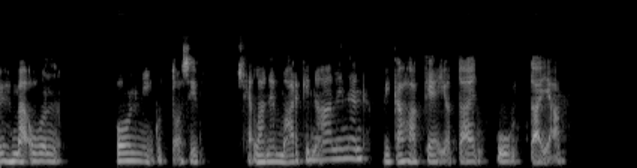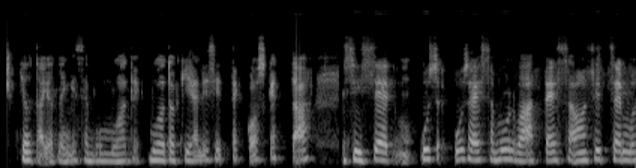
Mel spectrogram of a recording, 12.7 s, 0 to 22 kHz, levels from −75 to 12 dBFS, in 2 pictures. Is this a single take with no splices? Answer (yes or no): yes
